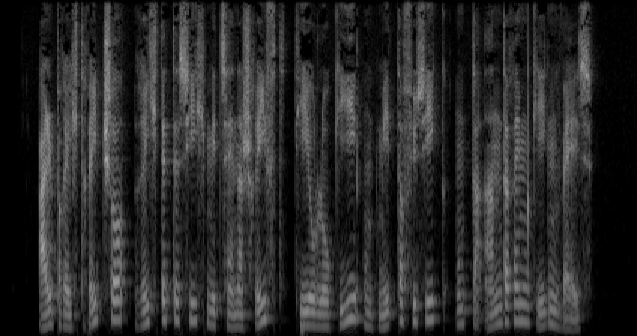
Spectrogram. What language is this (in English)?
German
